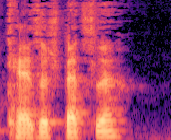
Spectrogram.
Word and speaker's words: Käsespätzle: Käsespätzle.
